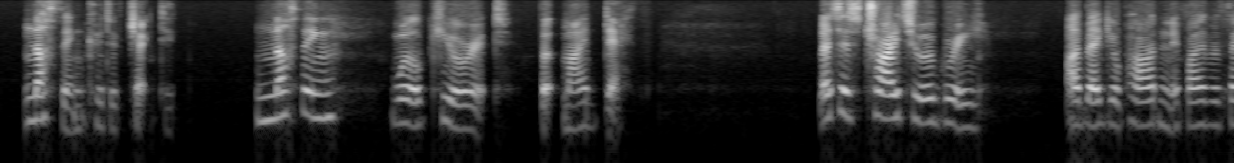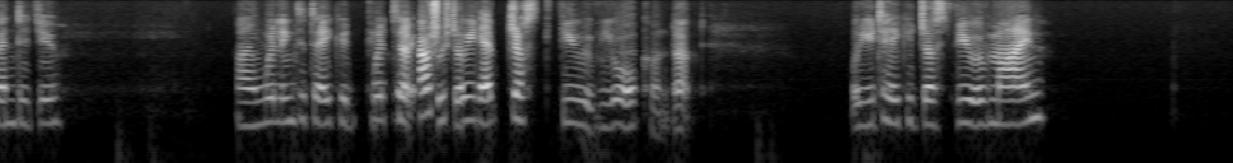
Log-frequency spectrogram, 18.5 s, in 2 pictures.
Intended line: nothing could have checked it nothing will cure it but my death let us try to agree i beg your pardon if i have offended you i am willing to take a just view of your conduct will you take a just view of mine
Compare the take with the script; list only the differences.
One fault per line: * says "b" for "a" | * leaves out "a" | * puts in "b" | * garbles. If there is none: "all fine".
* garbles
